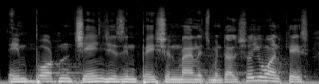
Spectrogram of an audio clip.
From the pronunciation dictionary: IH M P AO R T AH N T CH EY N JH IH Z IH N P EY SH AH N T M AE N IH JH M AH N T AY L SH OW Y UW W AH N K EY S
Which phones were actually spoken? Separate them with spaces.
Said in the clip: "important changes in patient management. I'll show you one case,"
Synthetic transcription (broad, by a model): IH M P AO R T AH N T CH EY N JH IH Z IH N P EY SH AH N T M AE N IH JH M AH N T AY L SH OW Y UW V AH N K EY S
